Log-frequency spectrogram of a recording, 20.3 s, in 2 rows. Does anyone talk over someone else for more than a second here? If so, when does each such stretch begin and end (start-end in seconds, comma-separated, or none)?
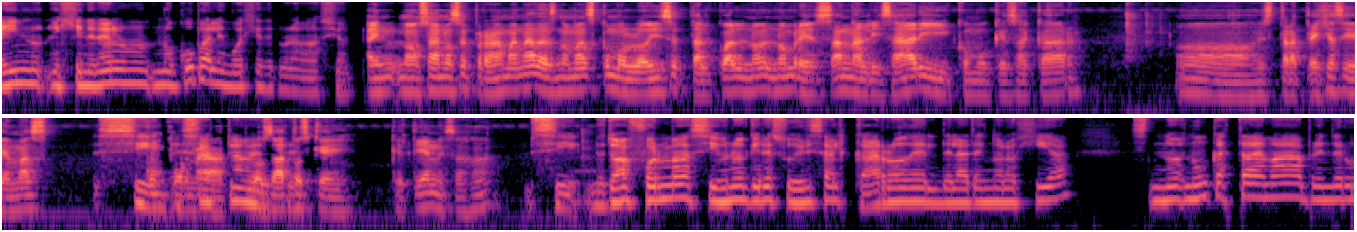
11.2-12.5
